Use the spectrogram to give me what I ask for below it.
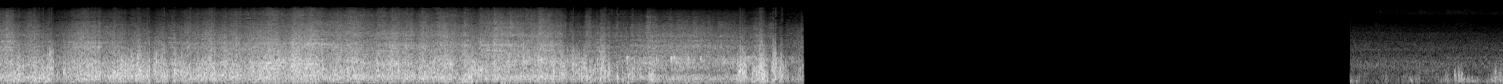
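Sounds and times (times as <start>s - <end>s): freight train wheels on rails: 0.0s - 8.1s, 13.5s - 15.0s.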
